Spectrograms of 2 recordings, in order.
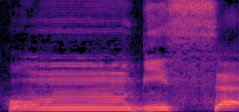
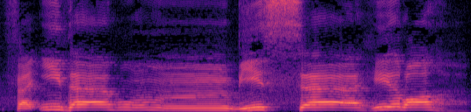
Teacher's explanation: When mim sukoon is followed by ba, the lips vibrate.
